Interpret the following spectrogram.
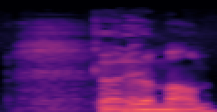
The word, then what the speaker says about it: Ramon: And he talks about Ilan Ramon in very glowing terms, and I believe, and he does pronounce it Ilan Ramon.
